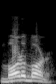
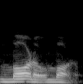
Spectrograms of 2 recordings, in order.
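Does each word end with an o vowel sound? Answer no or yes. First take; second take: no; yes. First: Each word ends without an o vowel. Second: Each word ends with an o vowel. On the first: The speaker calls it wrong. "তুমি তো এটা বলবা না" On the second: The speaker calls it right. "তুমি বলবা বড় বড়"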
